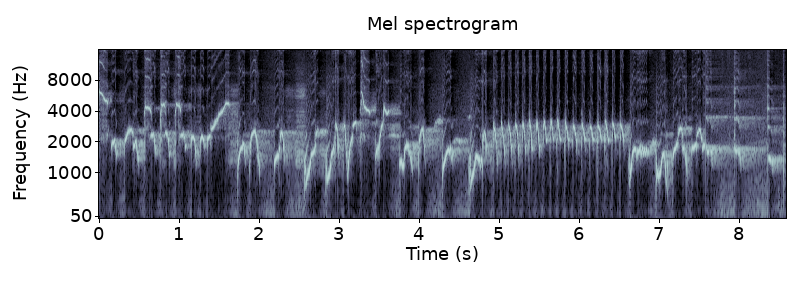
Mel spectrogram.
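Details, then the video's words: Young white-rumped shama learning its song, prompting other shamas to answer: loud, rich run of sweeping whistled notes and rapid chips, then a fast trilled stutter of repeated notes and a few closing rising whistles, recorded indoors. "Suara burung murai batu paling gacor bikin burung murai lain langsung nyaut"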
